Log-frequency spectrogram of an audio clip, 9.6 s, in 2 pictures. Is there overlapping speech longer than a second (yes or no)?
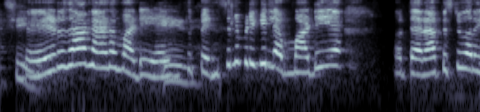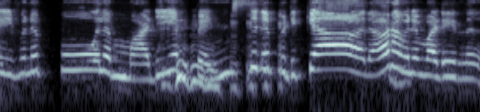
yes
